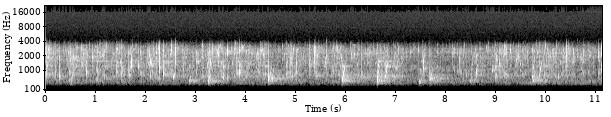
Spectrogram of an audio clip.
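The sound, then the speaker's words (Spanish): Feet splashing and playing in river water while sitting at the edge: many small irregular splashes, trickles and drips in a steady, fairly quiet stream, with no voices. “De hecho, ese sonido lo estás haciendo tú, jugando con los pies en el agua.”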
